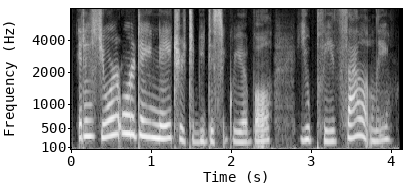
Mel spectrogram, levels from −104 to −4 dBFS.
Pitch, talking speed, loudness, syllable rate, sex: 275 Hz, 160 wpm, -16 LUFS, 5.6 syllables/s, female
